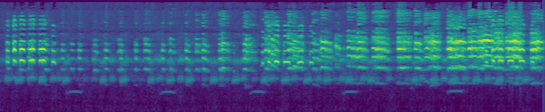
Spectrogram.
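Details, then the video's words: Grey-headed lapwing calling the flock. Strident, rapidly repeated notes build from moderate to loud, dense chatter, with a faint short beep recurring roughly every second. "Tiếng Chim Te Vàng Gọi Bầy"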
